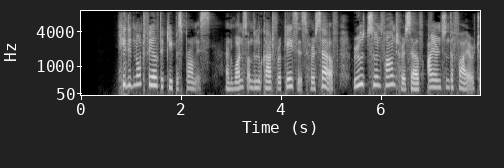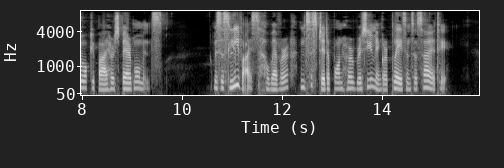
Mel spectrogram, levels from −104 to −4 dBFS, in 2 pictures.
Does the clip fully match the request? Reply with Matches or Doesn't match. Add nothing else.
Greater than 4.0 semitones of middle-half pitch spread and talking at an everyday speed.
Matches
